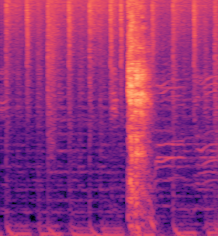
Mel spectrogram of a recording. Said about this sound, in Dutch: Ik ook al te hoesten. Een dropje.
